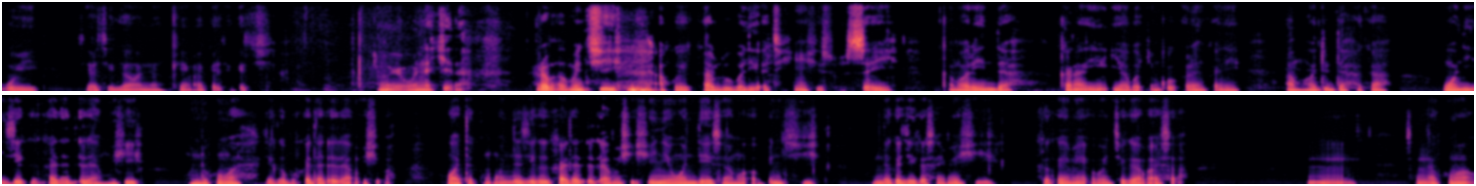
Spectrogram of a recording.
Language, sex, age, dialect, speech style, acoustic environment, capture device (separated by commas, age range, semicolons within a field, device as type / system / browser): Hausa, male, 25-34, Nigeria - Kano, focused, silence, desktop / Linux / Chrome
